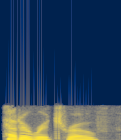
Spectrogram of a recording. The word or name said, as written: heterotroph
